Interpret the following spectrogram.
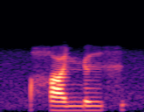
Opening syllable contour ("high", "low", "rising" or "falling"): high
